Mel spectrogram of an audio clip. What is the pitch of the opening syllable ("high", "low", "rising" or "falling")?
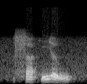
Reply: low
